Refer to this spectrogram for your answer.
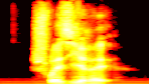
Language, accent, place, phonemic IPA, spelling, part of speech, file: French, France, Lyon, /ʃwa.zi.ʁɛ/, choisirais, verb, LL-Q150 (fra)-choisirais.wav
- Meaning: first/second-person singular conditional of choisir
